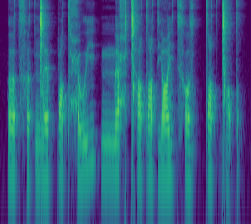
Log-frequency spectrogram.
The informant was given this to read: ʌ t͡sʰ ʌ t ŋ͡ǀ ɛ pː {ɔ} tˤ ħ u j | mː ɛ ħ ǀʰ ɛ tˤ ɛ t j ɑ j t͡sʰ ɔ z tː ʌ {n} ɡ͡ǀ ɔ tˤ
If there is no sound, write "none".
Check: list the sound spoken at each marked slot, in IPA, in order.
ɑ, tˤ

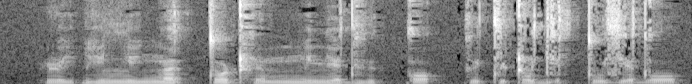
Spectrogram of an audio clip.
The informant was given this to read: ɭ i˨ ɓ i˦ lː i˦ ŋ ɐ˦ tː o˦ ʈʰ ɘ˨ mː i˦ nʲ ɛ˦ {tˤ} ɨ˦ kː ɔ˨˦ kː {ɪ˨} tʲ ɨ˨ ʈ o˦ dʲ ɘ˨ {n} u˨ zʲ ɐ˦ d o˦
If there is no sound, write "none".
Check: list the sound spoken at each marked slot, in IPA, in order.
dʱ, ɨ˨, tː

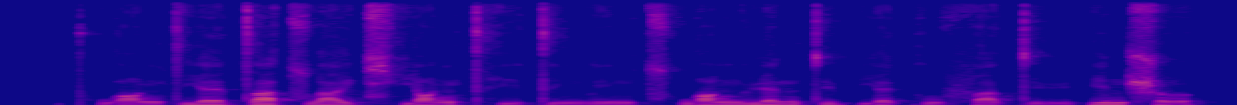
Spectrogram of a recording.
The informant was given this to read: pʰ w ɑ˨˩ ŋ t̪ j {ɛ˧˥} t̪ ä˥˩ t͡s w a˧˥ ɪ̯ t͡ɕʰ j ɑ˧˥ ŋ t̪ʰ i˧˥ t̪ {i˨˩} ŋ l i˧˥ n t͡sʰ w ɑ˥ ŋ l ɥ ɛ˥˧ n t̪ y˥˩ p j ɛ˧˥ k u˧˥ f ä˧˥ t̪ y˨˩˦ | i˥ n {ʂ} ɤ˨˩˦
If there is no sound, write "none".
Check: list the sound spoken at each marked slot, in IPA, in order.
ɛ˥, i˨˩, ʂ

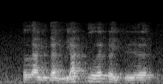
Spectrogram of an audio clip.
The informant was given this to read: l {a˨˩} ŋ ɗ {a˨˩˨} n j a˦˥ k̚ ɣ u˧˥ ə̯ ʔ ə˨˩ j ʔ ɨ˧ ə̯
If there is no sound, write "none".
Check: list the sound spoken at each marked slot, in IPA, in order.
a˨˩, a˨˩˨

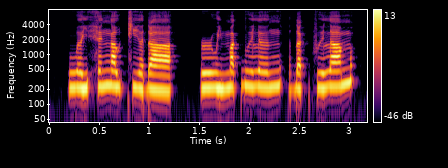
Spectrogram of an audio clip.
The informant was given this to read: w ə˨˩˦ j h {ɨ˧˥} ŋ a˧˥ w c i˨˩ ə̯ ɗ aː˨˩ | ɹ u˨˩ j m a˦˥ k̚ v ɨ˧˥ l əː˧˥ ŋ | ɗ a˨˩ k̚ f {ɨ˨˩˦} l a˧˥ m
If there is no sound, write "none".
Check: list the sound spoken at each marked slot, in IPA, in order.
ɛ˧˥, ɨ˨˩˦

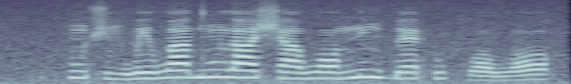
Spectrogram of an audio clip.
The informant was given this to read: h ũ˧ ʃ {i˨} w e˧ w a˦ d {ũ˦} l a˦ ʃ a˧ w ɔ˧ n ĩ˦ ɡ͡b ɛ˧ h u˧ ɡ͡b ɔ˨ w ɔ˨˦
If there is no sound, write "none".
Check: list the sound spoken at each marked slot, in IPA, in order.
i˨, ũ˦

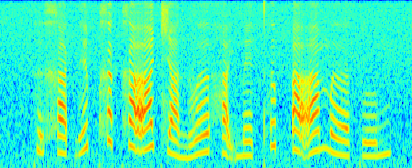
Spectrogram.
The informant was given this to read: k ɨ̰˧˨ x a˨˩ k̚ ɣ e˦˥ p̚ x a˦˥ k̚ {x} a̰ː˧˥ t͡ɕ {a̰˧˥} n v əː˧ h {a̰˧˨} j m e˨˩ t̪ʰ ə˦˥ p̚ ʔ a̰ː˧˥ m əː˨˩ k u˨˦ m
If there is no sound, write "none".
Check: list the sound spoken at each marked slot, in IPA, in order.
x, a˧˩, a̰˧˨

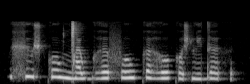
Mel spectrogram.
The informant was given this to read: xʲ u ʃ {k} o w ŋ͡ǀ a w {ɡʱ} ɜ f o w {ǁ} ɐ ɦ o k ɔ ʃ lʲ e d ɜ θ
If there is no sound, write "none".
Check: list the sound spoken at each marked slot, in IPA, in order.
k, ɡʱ, k

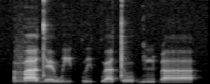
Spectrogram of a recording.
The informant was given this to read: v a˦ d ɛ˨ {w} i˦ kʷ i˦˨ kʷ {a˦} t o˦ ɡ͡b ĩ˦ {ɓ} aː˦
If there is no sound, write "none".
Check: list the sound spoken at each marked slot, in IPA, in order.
w, a˦, ɓ

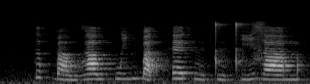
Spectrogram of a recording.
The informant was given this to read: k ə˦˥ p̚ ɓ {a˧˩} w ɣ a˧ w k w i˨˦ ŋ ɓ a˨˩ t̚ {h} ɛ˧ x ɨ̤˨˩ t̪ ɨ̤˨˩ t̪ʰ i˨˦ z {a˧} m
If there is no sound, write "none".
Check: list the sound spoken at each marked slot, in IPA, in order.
a̤˨˩, h, a˧

